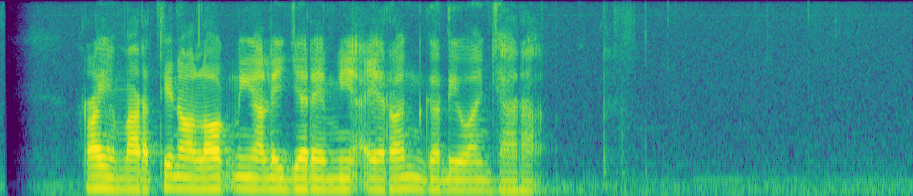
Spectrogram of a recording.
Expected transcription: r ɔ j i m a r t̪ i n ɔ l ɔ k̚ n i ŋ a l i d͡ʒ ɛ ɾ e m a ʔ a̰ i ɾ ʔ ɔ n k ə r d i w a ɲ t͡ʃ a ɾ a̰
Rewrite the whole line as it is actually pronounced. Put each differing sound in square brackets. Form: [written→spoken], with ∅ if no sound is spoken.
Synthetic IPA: r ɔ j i m a r t̪ i n ɔ l ɔ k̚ n i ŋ a l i d͡ʒ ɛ ɾ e m [a→i] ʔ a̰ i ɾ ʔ ɔ n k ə r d i w a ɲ t͡ʃ a ɾ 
